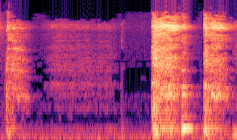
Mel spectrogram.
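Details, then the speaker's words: Young woman smoker says certain cigarettes give her a dry cough that hurts: a soft cough, then two sharp, dry, hacking coughs with no wet rattle. "These give me, Jesus, please. They give me a dry cough that it just doesn't feel like that great."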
